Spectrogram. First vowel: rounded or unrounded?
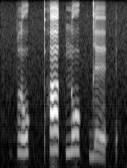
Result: rounded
